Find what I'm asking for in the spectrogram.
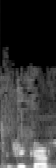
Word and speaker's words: Zikar: Il titolo sarebbe Zikar, ho detto bene? – Zikar, sì.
